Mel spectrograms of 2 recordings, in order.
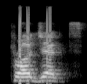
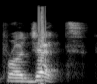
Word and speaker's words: project: you can see that when this word is used as a noun stress is on the first syllable so the word class of the N of the of the word the uh determines where we place stress if it's a noun we place stress on the first syllable if it is a verb we place stress on the second syllable and by the way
